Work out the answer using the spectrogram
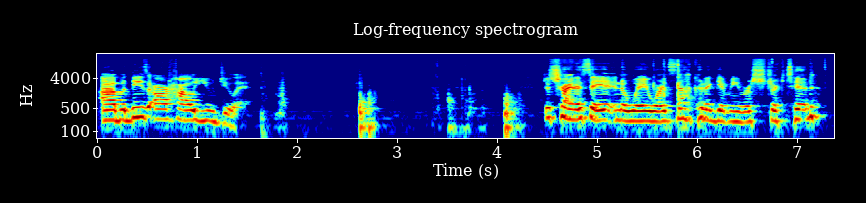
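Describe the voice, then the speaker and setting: A Michigan woman from the United States, speaking with that state's accent, hosts a live psychic reading stream in a bubbly, chatty way, laughing often with viewers. Her medium-pitched, slightly bright voice is fairly even in intonation and measured, with frequent pauses, over slight background noise.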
